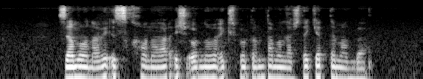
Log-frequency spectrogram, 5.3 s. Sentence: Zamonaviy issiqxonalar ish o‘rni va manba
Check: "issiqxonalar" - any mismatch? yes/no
no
